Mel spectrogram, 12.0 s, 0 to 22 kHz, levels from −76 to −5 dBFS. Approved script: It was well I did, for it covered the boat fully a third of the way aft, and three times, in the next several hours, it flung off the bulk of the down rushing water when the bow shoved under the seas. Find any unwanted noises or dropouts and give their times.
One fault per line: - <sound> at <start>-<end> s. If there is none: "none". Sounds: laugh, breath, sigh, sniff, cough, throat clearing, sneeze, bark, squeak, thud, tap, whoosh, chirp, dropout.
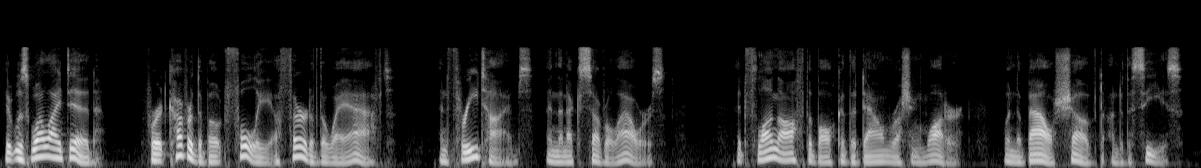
none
